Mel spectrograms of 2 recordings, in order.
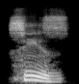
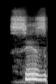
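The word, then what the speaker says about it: seize: जेड को ज पढ़ना है और लास्ट में जब इ आता है उसका उच्चारण नहीं करते हैं। सीज सीज का मतलब होता है जप्त करना या किसी पर कब्जा करना।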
